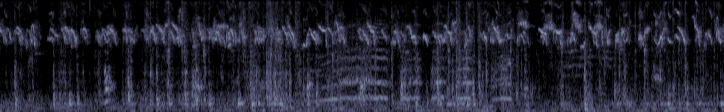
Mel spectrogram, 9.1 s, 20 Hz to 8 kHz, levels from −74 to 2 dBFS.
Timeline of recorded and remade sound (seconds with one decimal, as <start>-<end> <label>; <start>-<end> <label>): 0.0-0.6 recorded; 0.6-3.4 remade; 3.4-4.4 recorded; 4.4-5.6 remade; 5.6-7.1 recorded; 7.1-7.8 remade; 7.8-9.1 recorded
